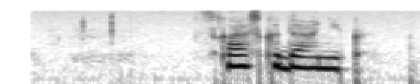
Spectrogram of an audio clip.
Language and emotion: Russian, neutral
